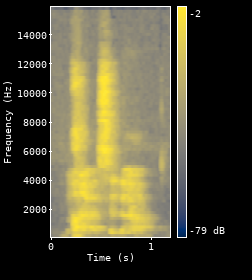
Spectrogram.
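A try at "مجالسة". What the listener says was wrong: مجاسلہ، آپ نے بولا مجاسلہ،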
